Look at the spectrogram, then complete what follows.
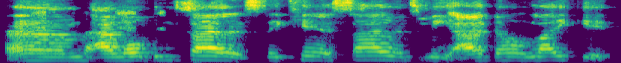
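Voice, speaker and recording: A man with a fairly high-pitched voice co-hosts a sports podcast. He argues his opinions casually but emphatically, often framing them as rhetorical questions. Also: flat delivery, measured pace.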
